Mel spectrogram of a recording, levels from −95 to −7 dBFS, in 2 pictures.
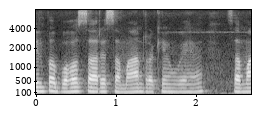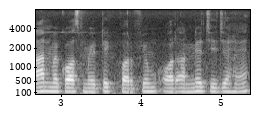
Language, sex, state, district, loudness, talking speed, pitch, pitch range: Hindi, male, Jharkhand, Garhwa, -17 LUFS, 165 wpm, 140 Hz, 135-145 Hz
